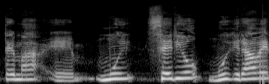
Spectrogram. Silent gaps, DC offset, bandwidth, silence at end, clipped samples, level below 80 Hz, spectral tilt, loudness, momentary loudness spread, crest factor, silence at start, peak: none; under 0.1%; 15.5 kHz; 0 s; under 0.1%; -60 dBFS; -5 dB/octave; -18 LUFS; 10 LU; 16 dB; 0.05 s; -2 dBFS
